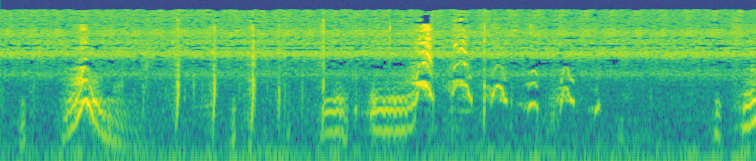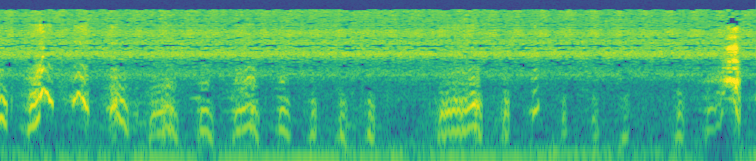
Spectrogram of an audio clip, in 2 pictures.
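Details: Nursing street puppies, eight weeks old, feeding from their mother; a busy run of squeaky whines and short yelps, several sliding downward, closely spaced with brief pauses, over a constant background hum.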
